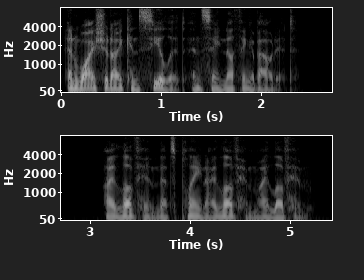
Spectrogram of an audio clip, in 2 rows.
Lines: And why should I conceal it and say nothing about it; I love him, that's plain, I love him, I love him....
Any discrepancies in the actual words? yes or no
no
